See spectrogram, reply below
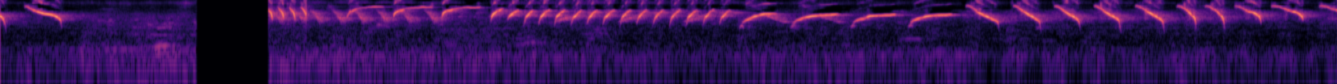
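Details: Singing canary in lively gacor form, after a short gap bursting into rapid rolls of high falling notes, then slower looping sweeps and a long series of sharp downward strokes several each second.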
